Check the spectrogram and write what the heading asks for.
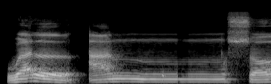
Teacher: Wal ansobu alif lam komariah juga ditandai lamnya dibaca sukun. Nun sukun bertemu dengan huruf shot bacaan ikhfa dibaca samar-samar.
